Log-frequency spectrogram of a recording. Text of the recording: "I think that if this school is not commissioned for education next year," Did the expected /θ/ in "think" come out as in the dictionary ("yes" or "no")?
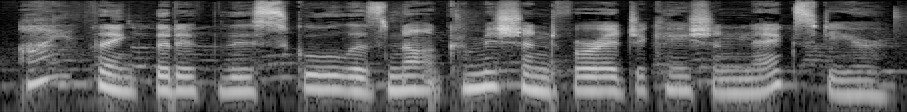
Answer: yes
